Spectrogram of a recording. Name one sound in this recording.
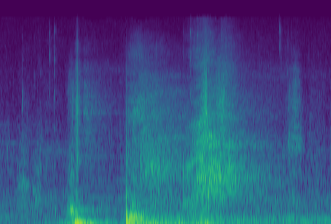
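A smoke bomb bursts with a loud hiss.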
